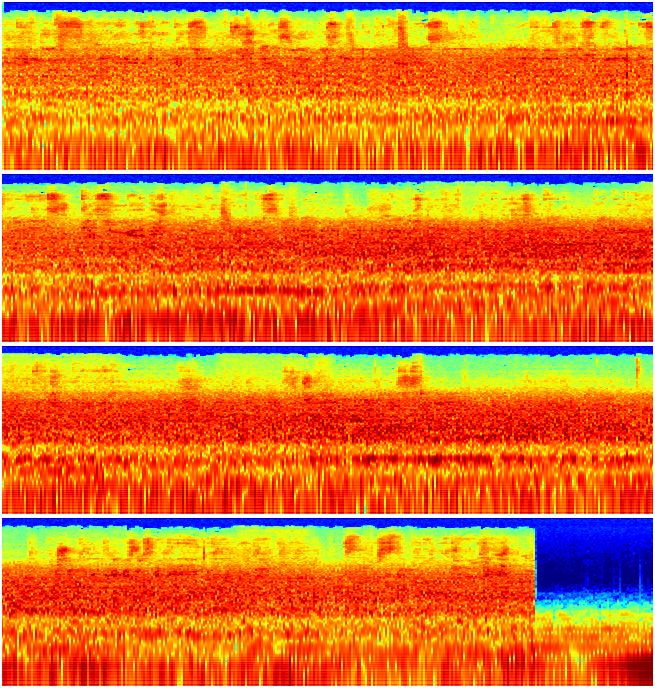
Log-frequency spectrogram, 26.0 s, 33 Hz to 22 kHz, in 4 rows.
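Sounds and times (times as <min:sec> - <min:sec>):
outdoor rumble with hiss: 0:00.0 - 0:24.8.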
